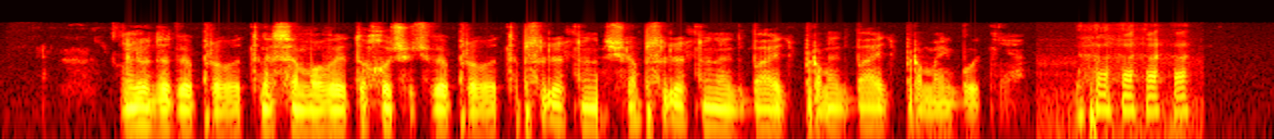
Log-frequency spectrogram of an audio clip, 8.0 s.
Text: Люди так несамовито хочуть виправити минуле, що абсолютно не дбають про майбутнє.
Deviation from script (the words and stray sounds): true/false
true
